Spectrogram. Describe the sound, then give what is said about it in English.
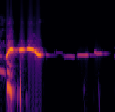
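Someone whistles a short melody like the cartoon whistling rooster from Robin Hood: a loud, gliding opening note, then a few softer held notes that fade away. No one speaks. “Unless you're fancying the whistling rooster, I want no part of it.”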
